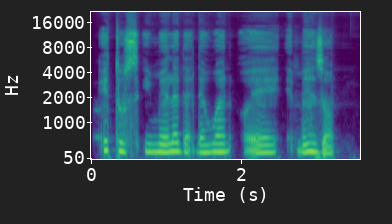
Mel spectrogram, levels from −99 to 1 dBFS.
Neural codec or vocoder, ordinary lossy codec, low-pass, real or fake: none; none; none; real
